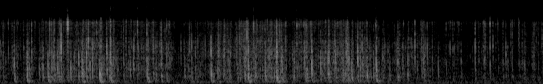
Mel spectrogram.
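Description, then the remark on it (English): Iceberg lettuce being pressed down and rolled on a table produces a dense, steady crackling patter much like rain on a tent, with irregular surges and no voices, moderately loud. “Just iceberg lettuce. So what I'm doing is I'm just pressing down and rolling the lettuce on the table.”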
